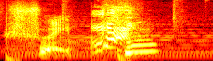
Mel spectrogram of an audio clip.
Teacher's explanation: And her 'shui ping', the 'shui' was really high.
